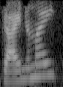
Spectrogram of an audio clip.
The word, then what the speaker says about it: Dynamyte: So my Instagram and my TikTok are Call Me Dynamyte, which is spelled a little differently. The I is a Y, so D-Y-N-A-M-Y-T-E.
